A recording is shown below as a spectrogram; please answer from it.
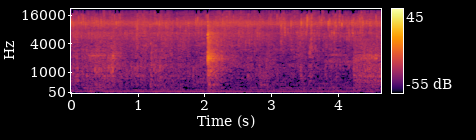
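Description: Beetroot cooks in sugar and ghee in a pan with a faint, steady sizzle and a single small clink partway through, quiet and without talk.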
